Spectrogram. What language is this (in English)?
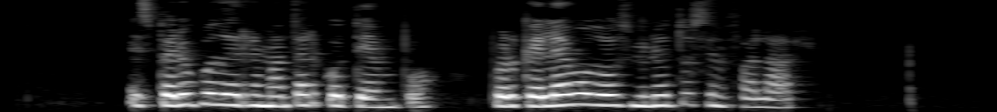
Galician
